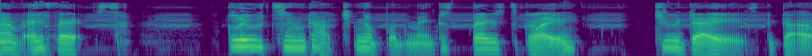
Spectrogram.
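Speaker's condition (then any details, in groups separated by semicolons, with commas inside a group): Multiple sclerosis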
